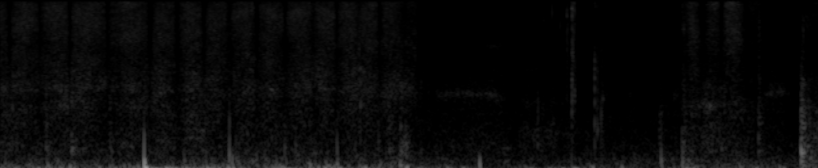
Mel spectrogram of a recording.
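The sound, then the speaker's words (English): Quick scratchy drawing strokes as a diagram is sketched fast, a busy run of rubbing marks at first, then sparser, separate strokes. “If we draw that real quickly here and talk about this.”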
